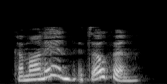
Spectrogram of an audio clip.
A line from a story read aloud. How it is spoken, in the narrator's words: a voice called out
